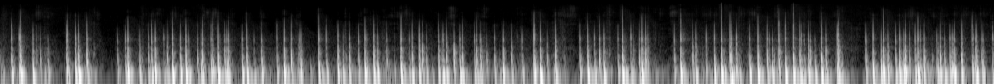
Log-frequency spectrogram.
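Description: A cream silicone pot lid with concentric ridges and a black center knob is tapped rapidly with the fingertips and short nails of both hands. The result is dense runs of dull, low, muffled thuds that die away almost instantly, broken by brief pauses between bursts.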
